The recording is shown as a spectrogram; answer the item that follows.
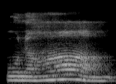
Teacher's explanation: विसर्ग में ह की ध्वनि आती है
